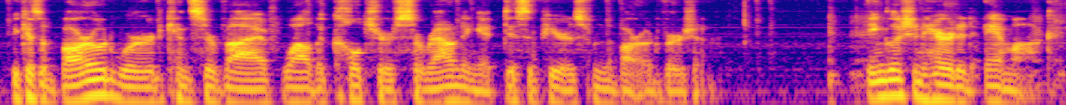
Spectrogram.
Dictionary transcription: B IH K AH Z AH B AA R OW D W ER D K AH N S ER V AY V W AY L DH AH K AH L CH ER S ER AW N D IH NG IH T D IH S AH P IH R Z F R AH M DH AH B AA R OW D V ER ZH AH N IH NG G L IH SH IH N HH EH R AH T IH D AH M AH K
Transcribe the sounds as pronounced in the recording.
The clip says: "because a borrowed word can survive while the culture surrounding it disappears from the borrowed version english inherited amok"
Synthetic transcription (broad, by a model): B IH K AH Z AH B AA R OW D W ER D K AH N S ER V AY V W AY L DH AH K AH L CH ER S ER AW N D IH NG IH T D IH S AH P IH R Z F R AH M DH AH B AA R OW D V ER ZH AH N IH NG G L IH SH IH N HH EH R AH T IH D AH M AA K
